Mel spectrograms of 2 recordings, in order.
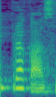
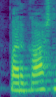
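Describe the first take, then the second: First: Said in the usual way. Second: प्रकाश said "parkaash", A before the R; split cluster. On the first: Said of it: "प्रकाश होता". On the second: Shown as a demonstration. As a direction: open प्रकाश with "par". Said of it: "नहीं प्रकाश होता".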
